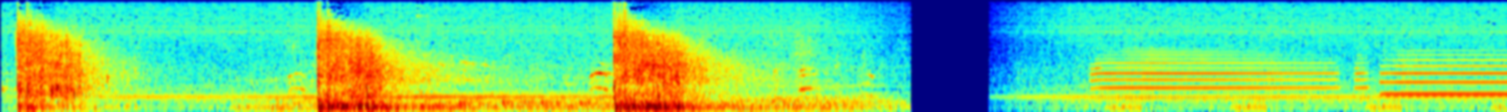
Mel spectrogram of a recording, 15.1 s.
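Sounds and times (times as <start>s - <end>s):
rifle volleys from a firing squad at a memorial ceremony: 0.0s - 1.8s, 3.2s - 4.4s, 6.1s - 7.6s.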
